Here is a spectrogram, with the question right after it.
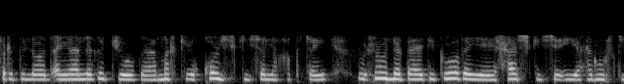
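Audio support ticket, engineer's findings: G.729 codec damage, throughout. Speech band-limited, nothing above 4 kHz; rough, buzzy, synthetic texture, plainly audible. Probable component: VoIP leg, consistent with G.729A at 8 kbit/s. Mechanism: speech reduced to a vocal-tract filter, pitch predictor and a handful of pulses per 5 ms half-frame, then resynthesised, so fine waveform detail and upper harmonics are lost. Check codec negotiation; prefer wideband codec if available.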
